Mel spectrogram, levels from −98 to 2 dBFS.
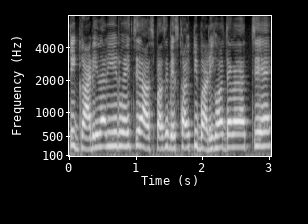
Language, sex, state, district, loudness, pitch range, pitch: Bengali, female, West Bengal, Purulia, -12 LUFS, 255-290 Hz, 270 Hz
